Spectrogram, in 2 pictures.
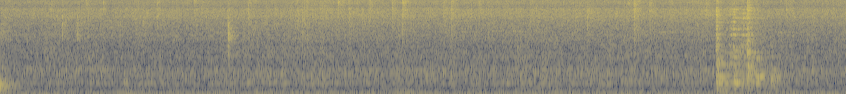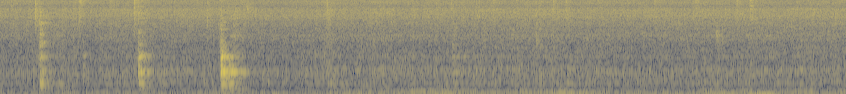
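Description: Spiny gourd (kakrol) fries in a covered pan, giving a faint, steady sizzle with a few soft clicks and knocks and no voices.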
